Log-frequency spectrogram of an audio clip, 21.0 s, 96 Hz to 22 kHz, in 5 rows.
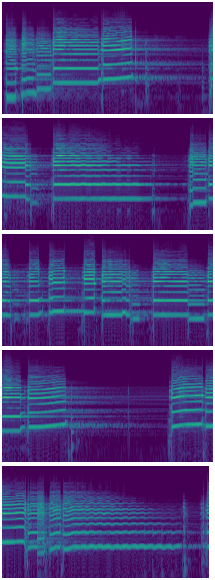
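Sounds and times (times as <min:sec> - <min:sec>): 
blues solo: 0:00.0 - 0:21.0.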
